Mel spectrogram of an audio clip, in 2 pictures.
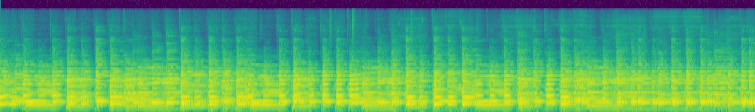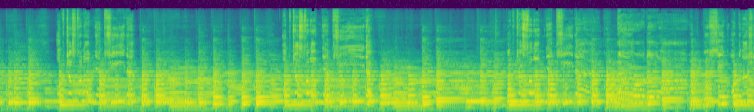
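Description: Piano playing a song accompaniment, its chords repeating in a steady pattern; about halfway through, a man's singing voice comes in over it.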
